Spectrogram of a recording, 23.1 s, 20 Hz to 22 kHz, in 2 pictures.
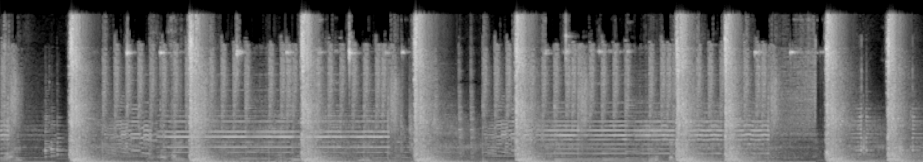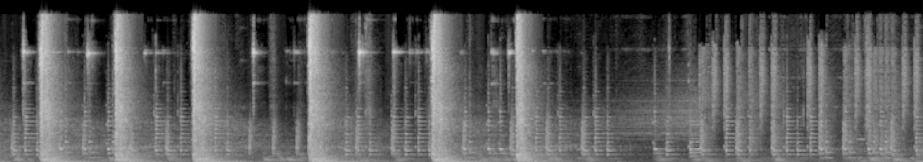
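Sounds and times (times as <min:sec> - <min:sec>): gunshots: 0:00.9 - 0:07.4, 0:08.4 - 0:18.8.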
